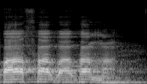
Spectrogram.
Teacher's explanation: उ प फ व भ म और उपदमानी, इनका उच्चारण स्थान ओष्ठ हो जाएगा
